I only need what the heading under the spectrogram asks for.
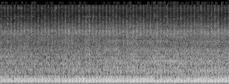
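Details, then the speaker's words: Craftsman 24-inch MTD snow blower, about 2010, just started after carburetor cleaning, float cleaned, screws tightened to fix gas leak and no-start: still on choke, smooth steady single-cylinder beat, no surging or sputtering; running much better. "It didn't take much. It's still running on choke. It's running much better."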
